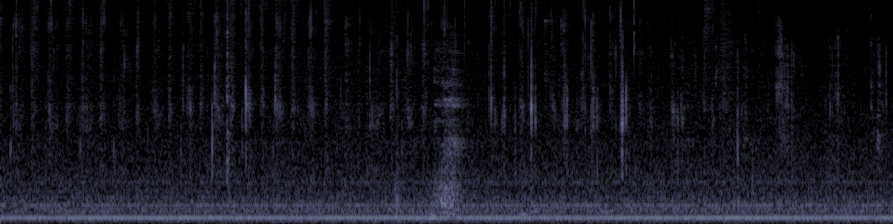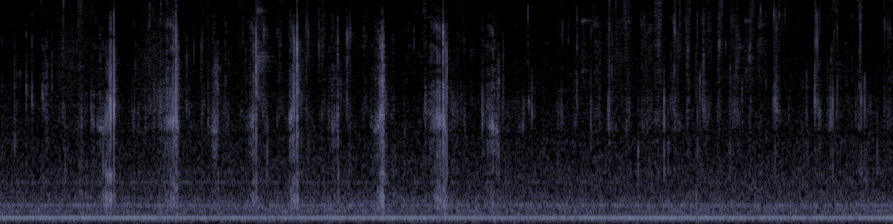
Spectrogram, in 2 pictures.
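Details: Cat with Horner syndrome grinding its teeth while eating, with sharp gritty clicks over a steady low room hum.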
